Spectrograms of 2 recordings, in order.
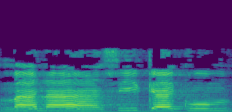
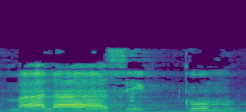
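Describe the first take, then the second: First: The two k sounds are kept separate. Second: The two k sounds merge into one. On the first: This follows the majority way of reading. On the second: This follows one school's way of reading. "Ada kira'ah di idgham, kira'ah susi"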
